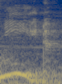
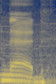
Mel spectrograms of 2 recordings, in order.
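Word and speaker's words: Nede: for we are from need just as you are now I finally know how to pronounce the name of that planet it's need it's not Ned which some people tried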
